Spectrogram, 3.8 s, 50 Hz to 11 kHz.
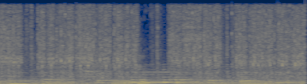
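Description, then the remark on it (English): Rapid, continuous keyboard clatter, a dense rattle of keystrokes going on nonstop, heard amid voices and background noise; a world-record typist typing at 216 words per minute on David Letterman's show. “Yeah, we found a clip of … typing on David Letterman.”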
